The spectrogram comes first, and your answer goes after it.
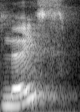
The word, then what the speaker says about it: laus: Loose is cognate with the word laus, pronounced nowadays lös.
